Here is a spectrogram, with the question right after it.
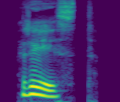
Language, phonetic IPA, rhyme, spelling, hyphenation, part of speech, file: Hungarian, [ˈreːst], -eːst, részt, részt, noun, Hu-részt.ogg
- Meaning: 1. accusative singular of rész 2. in (some) respect, to (some) extent, for (some) part (often synonymously with részben or részről)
